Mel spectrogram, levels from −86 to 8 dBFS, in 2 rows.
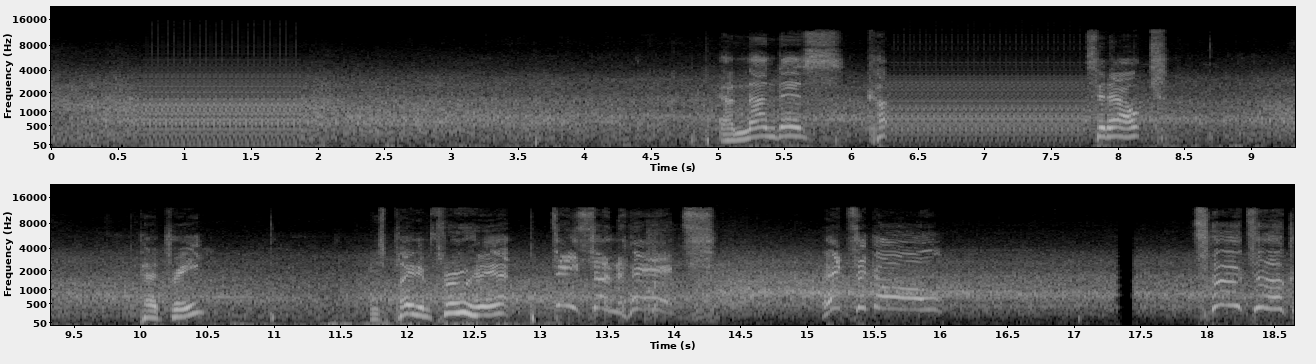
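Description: The audio has two stretches of system hang loop, at 0.72 to 1.88 s and 6.32 to 7.76 s. The same 40 ms chunk repeats as a 25 Hz rattle while the ring buffer cycles, and playback then picks up without skipping anything. There's also a burst of packet loss at 17.31 to 17.46 s: about 120 ms goes missing, and concealment holds the last sound and fades it, leaving a short silent stretch before the audio jumps ahead.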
